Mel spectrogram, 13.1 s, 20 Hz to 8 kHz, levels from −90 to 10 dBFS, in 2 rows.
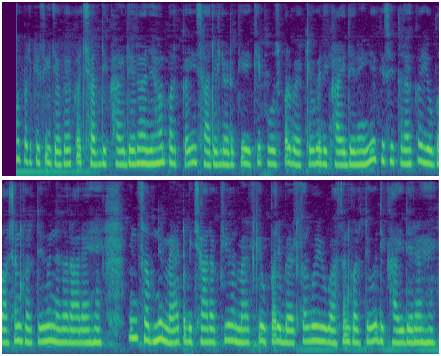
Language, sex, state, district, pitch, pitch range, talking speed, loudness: Hindi, female, Bihar, Saharsa, 235 Hz, 225-250 Hz, 265 wpm, -14 LUFS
